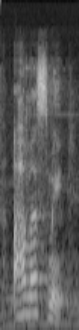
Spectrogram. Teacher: अस्मि बोलने के क्रम में मैंने अस्मि के ई इस ह्रस्व अक्षर का विशेष रूप से अर्थात लघुता के साथ उच्चारण किया है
